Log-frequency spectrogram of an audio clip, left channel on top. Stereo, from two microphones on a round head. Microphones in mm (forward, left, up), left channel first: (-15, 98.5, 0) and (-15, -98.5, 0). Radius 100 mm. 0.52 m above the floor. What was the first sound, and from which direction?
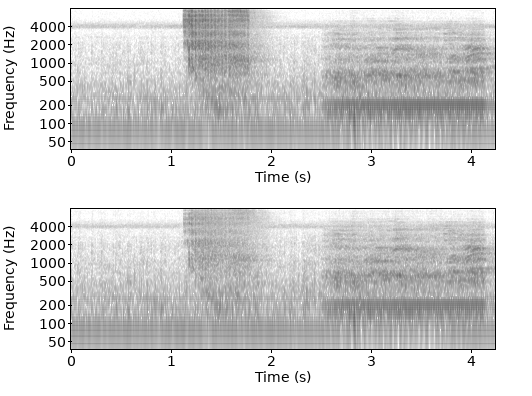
Tape being pulled, 60° left (ahead or behind).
